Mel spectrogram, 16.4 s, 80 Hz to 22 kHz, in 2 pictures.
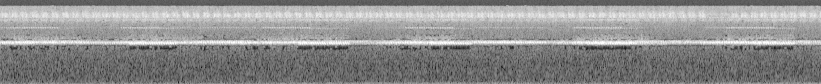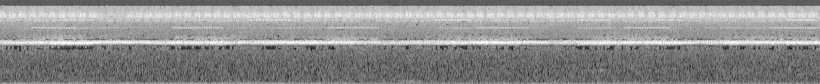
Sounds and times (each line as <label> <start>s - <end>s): cricket 0.0s - 16.4s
